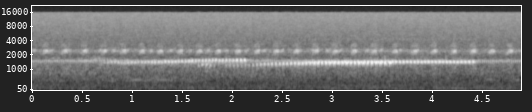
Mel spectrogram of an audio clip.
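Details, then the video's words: Night chorus of tree frogs at a pond in north-east Italy in mid-April, with a quick run of rhythmic pulsed notes repeating in the background and a continuous mole cricket trill that swells and fades. "relaxing singing tree frogs in pond and trilling mole crickets by night"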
